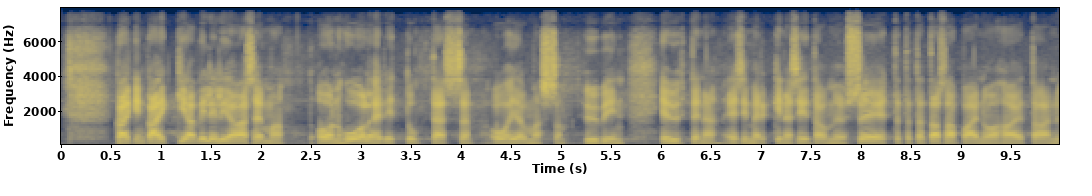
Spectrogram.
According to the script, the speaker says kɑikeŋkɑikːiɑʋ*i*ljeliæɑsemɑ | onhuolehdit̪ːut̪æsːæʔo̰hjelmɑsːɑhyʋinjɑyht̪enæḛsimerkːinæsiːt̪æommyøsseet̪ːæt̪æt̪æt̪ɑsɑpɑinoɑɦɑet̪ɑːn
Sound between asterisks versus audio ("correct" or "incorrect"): correct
